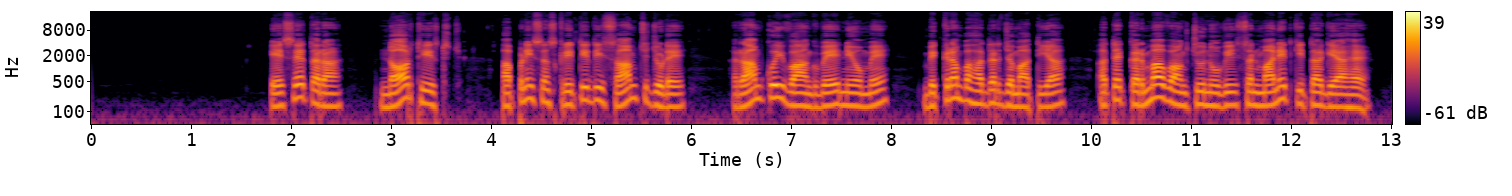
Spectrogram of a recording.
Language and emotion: Punjabi, neutral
